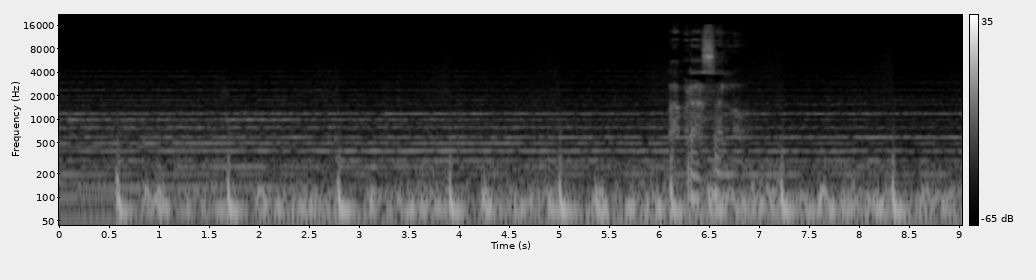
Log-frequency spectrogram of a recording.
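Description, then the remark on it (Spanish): A steady, muffled heartbeat thumps in a slow repeating rhythm over a low hum, with a soft voice speaking briefly and a short breathy burst partway through. “Quédate ahí un momento y siente cinco de sus latidos.”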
